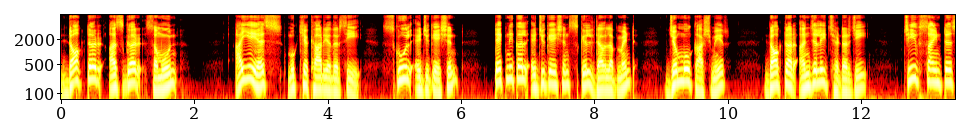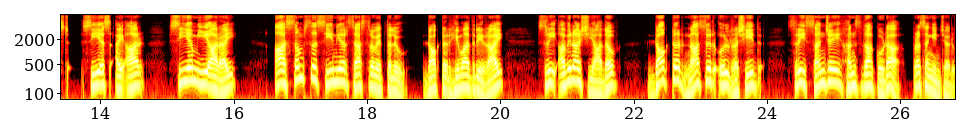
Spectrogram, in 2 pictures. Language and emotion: Telugu, neutral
